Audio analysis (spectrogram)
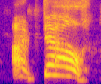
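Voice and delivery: put-on very high, awed little-kid voice full of wonder. On a swing, answering an introduction, in a childlike wonder voice. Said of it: "but in a childlike wonder voice".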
